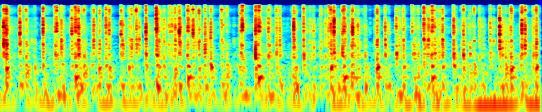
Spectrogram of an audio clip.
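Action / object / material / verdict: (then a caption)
tap / low-profile plastic computer keyboard / plastic / none. Fingertips type steadily on a low-profile plastic computer keyboard with dark plastic keycaps. The result is a rapid, continuous stream of short, bright clicks and taps that die away almost instantly, over a faint low hum.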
